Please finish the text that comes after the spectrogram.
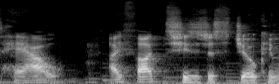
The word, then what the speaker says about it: real: And I just thought, yeah, it's a real. But then she said, no, it's pronounced real.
